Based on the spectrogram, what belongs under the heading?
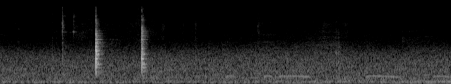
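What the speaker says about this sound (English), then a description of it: "You hear the owl? I got an owl back there." Low owl hoots drift faintly from a distance outdoors over a steady background hum, with two sharp knocks near the start.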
